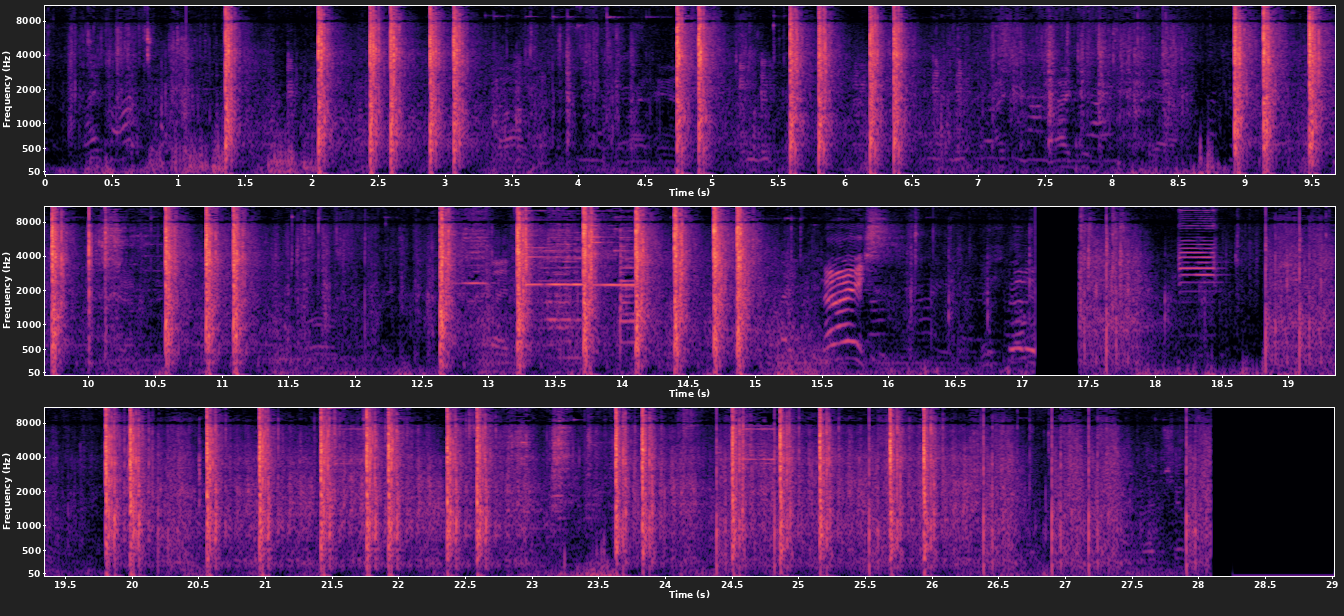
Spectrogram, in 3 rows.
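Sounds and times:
pistol shots: 0:01.3 - 0:03.4, 0:04.7 - 0:06.6, 0:08.9 - 0:11.4, 0:12.6 - 0:15.1, 0:17.4 - 0:18.0, 0:18.8 - 0:28.1.

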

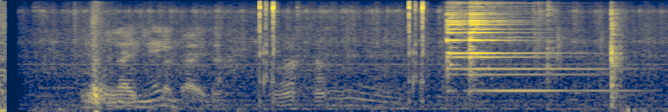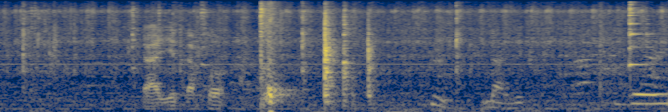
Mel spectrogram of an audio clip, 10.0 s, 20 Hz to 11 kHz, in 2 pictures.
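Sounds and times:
bright bell chime: 0:03.4 - 0:04.9.

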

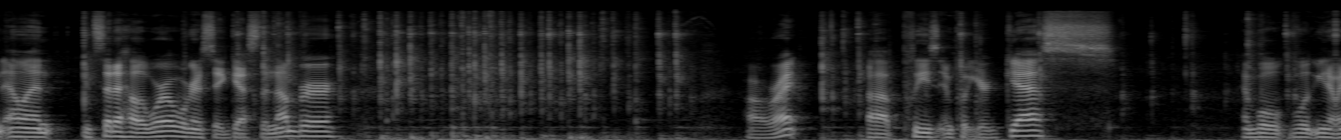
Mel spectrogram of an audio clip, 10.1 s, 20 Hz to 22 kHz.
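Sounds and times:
computer keyboard typing: 0:01.8 - 0:05.3, 0:06.2 - 0:10.0.

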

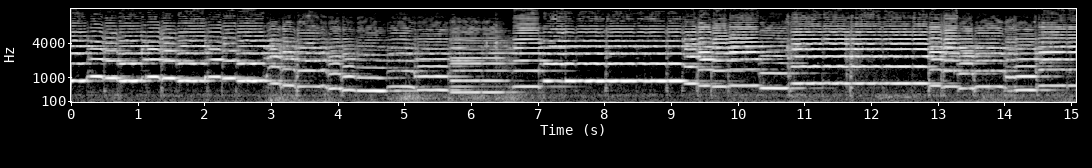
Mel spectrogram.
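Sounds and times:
solo violin melody: 0:00.0 - 0:15.0.

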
